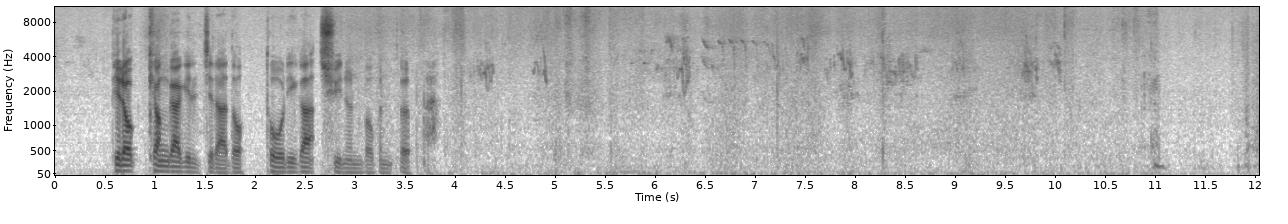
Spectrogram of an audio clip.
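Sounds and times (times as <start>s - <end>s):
faint bird chirps: 0.0s - 0.6s, 3.7s - 10.6s
low steady background noise: 0.0s - 12.0s.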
